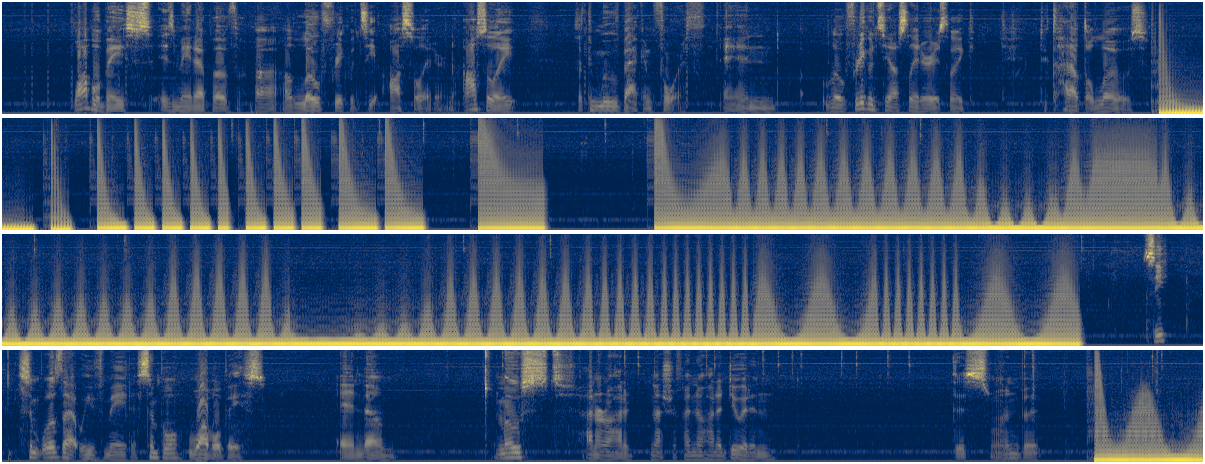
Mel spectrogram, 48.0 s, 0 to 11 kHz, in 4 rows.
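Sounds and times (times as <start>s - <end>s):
short bass stabs: 11.5s - 17.5s, 18.5s - 34.9s, 46.9s - 48.0s
synth wobble bass: 11.5s - 17.5s, 18.5s - 34.8s, 46.9s - 48.0s.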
